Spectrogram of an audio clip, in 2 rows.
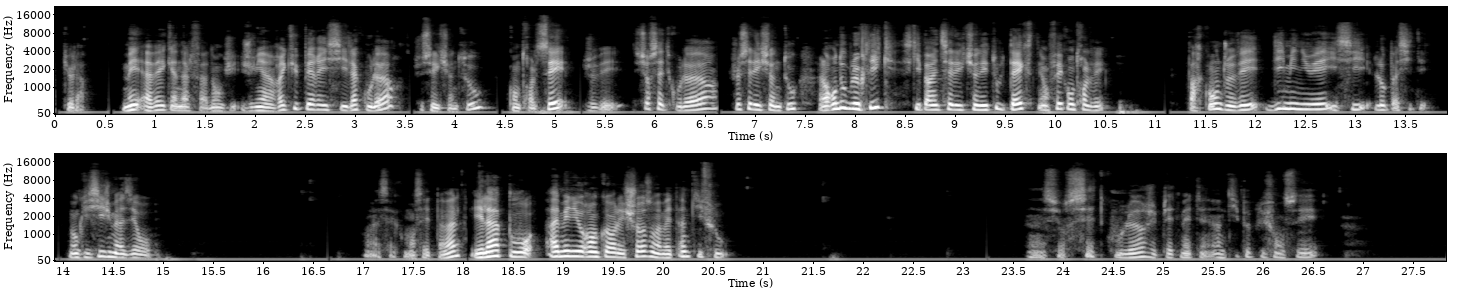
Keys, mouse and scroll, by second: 0.5 click, 3.4 click, 4.8 ctrl+c, 5.7 click, 7.0 click, 8.0 click, 8.2 click, 10.6 ctrl+v, 15.1 click, 15.9 0, 17.7-18.8 drag, 21.2-22.6 drag, 23.2 F2, 26.8-27.8 drag.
